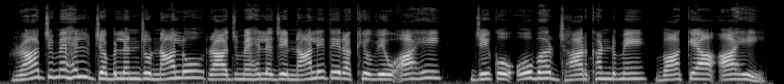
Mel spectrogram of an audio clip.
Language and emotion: Sindhi, neutral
